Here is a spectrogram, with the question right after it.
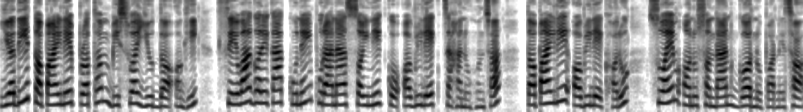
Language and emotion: Nepali, neutral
